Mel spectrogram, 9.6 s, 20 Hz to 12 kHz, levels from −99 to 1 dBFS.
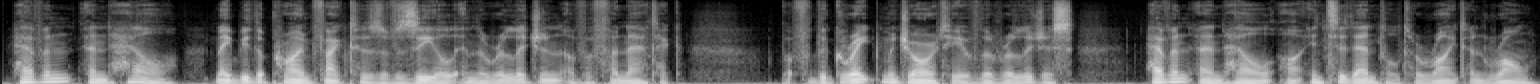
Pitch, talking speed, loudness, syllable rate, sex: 95 Hz, 205 wpm, -19 LUFS, 6.2 syllables/s, male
